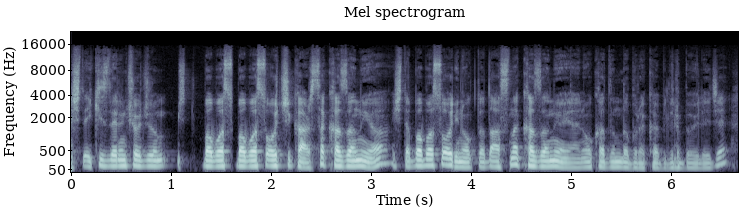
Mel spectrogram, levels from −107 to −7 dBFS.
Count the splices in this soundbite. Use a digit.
2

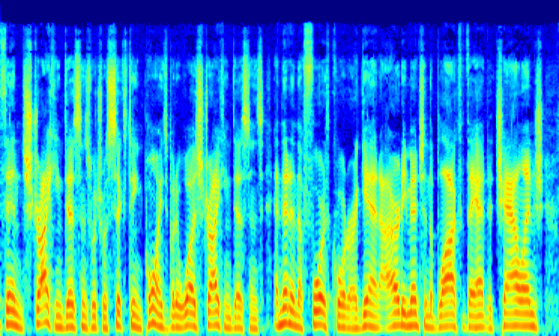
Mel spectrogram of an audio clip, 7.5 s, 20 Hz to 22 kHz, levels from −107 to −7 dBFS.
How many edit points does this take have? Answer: 1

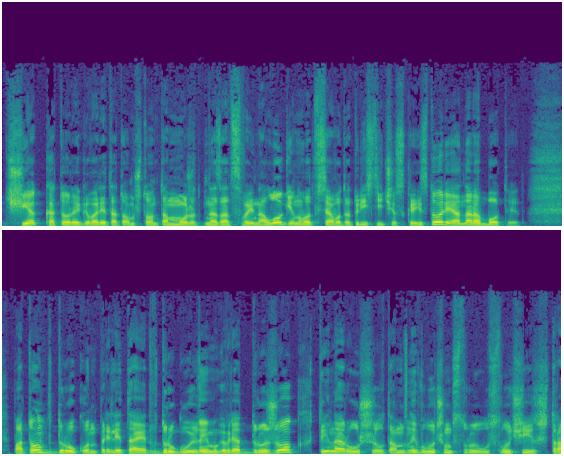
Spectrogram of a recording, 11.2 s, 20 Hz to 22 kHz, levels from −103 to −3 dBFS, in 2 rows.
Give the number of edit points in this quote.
4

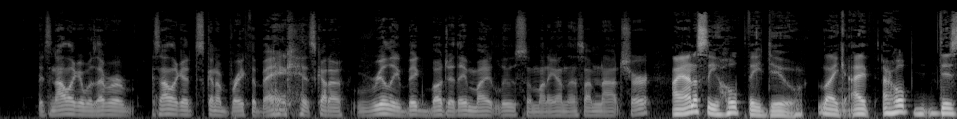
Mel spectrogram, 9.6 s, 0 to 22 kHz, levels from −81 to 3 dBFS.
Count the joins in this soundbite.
1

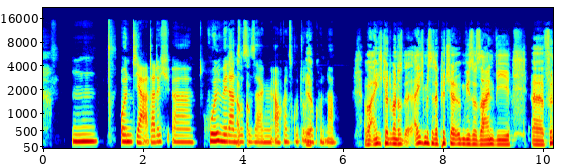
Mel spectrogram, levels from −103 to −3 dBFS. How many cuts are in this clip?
2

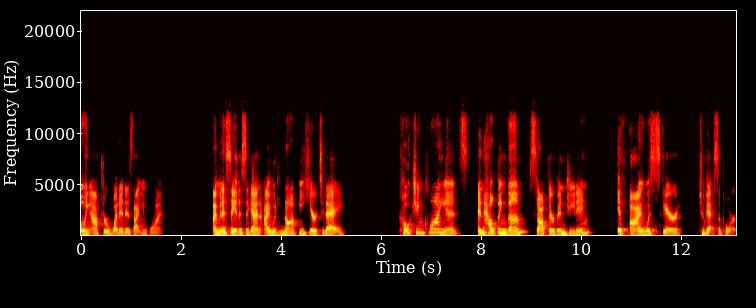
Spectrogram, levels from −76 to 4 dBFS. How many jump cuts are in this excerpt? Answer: 2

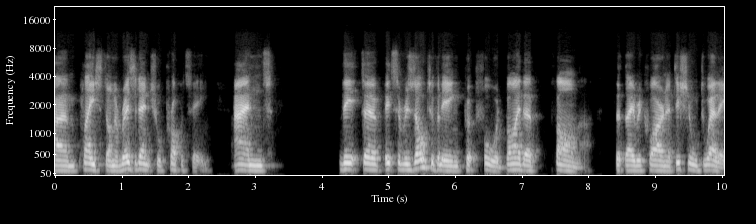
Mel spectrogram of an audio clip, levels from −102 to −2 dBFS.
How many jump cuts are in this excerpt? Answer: 3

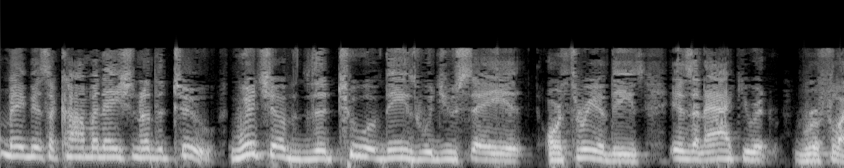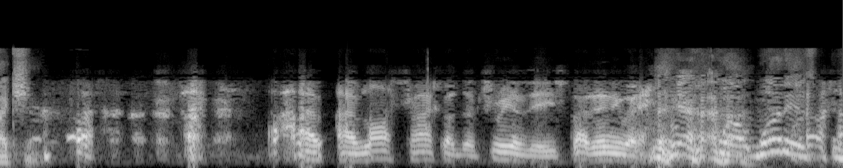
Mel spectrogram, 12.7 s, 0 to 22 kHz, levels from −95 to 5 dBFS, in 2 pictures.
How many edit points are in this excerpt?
1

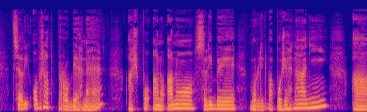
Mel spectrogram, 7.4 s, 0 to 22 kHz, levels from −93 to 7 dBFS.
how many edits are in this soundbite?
0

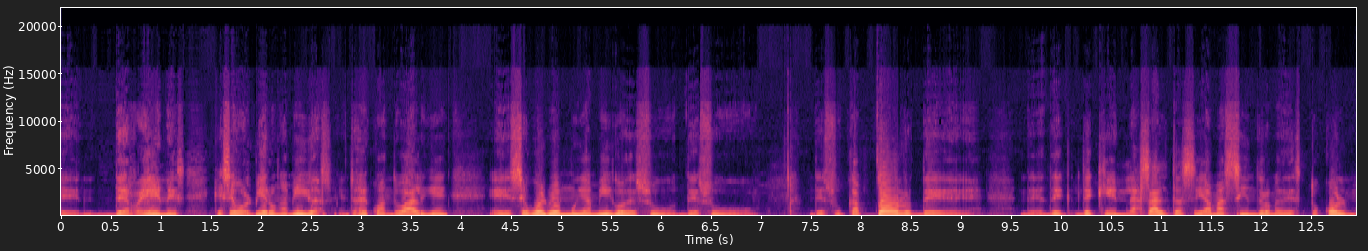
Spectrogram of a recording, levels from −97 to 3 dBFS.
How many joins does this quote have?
0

